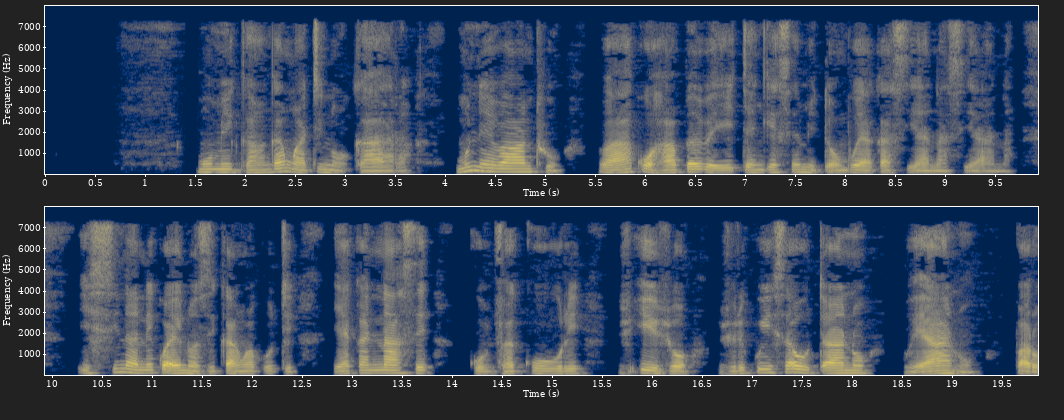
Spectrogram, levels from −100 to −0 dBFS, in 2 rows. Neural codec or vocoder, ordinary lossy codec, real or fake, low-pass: none; MP3, 48 kbps; real; 7.2 kHz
